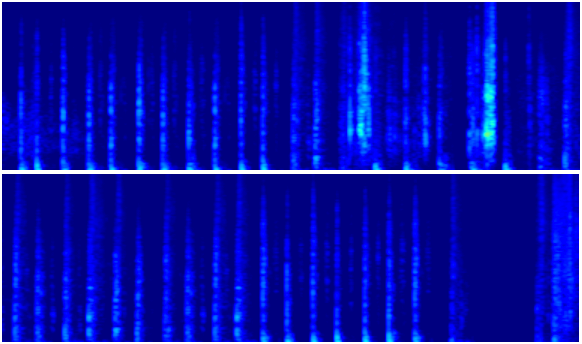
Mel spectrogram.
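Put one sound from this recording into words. Quick footsteps run through grass.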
